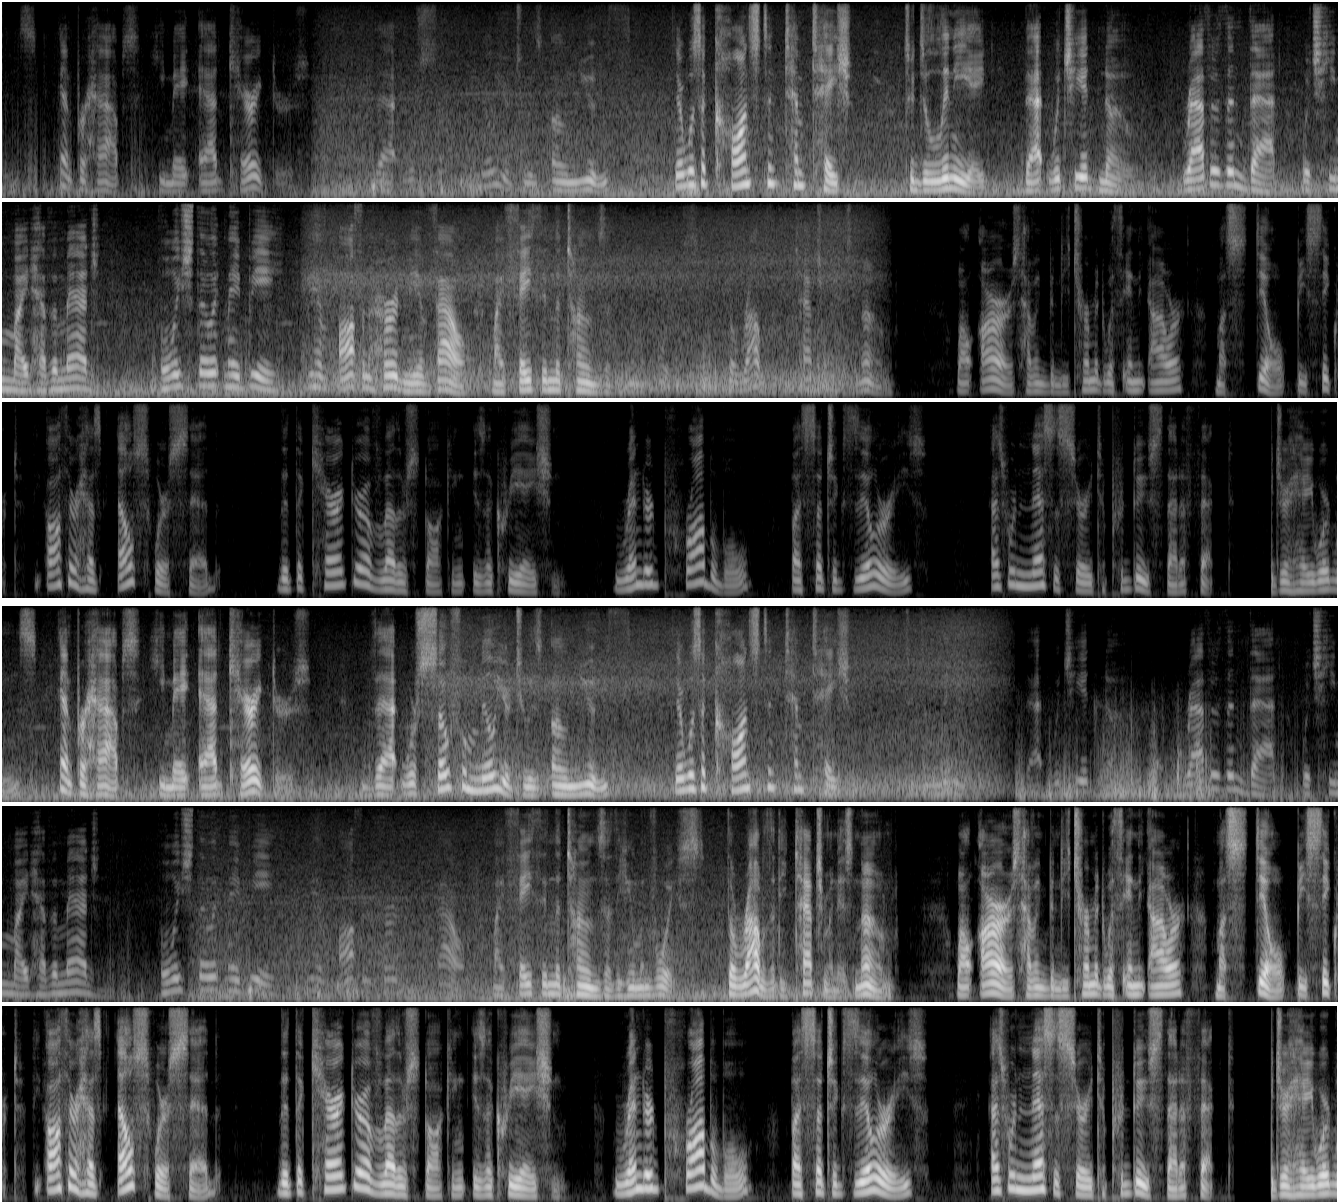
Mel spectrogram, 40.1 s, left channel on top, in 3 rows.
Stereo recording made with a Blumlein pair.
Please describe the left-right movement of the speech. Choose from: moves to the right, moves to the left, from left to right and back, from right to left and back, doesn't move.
from right to left and back.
